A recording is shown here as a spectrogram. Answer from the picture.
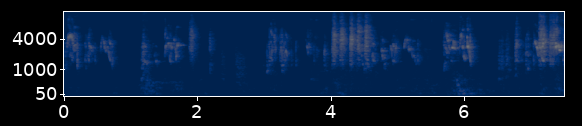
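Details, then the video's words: Budgerigars singing to encourage a pet parrot to eat and sing; near-continuous scratchy, buzzy warbling with squeaks and chirps, louder rasping bursts at intervals. "budgie sounds to encourage your parrot to eat and sing"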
